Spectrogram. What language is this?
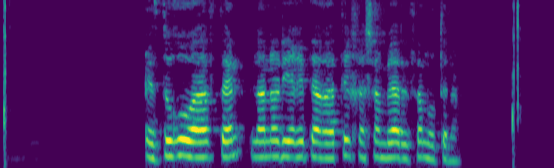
Basque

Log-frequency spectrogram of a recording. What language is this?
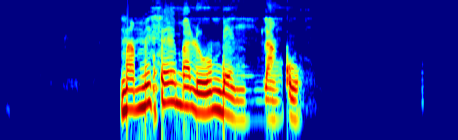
Bakoko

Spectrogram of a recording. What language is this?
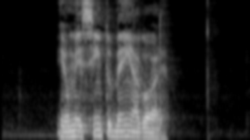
Portuguese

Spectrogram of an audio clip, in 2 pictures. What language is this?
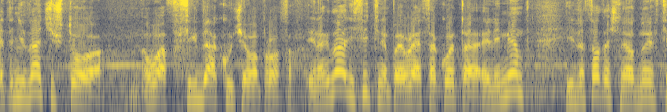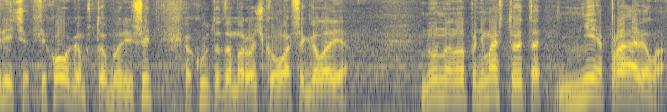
Russian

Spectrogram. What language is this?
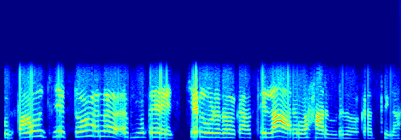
Odia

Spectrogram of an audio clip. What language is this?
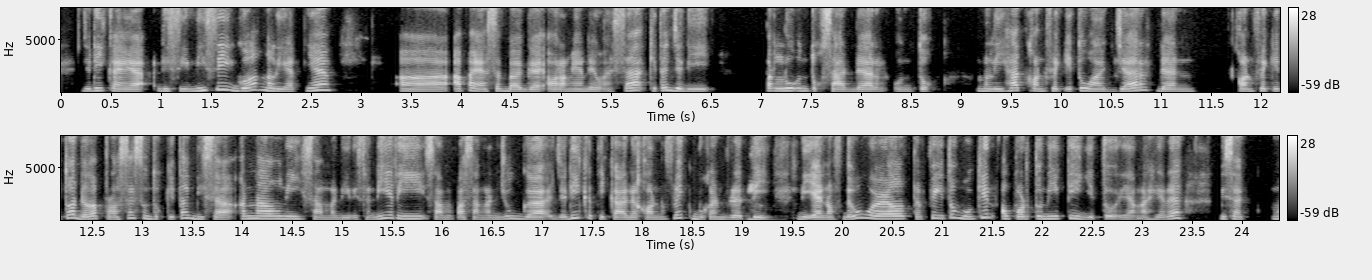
Indonesian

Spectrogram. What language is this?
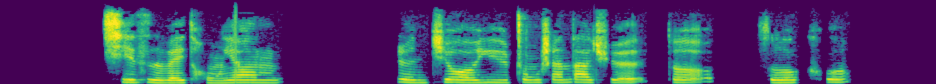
Chinese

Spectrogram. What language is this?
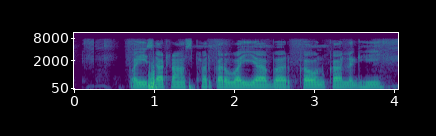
Chhattisgarhi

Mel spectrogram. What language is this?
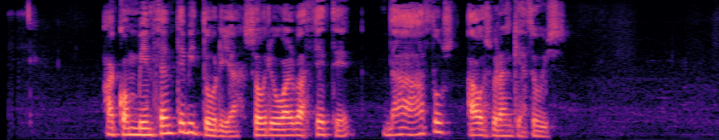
Galician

